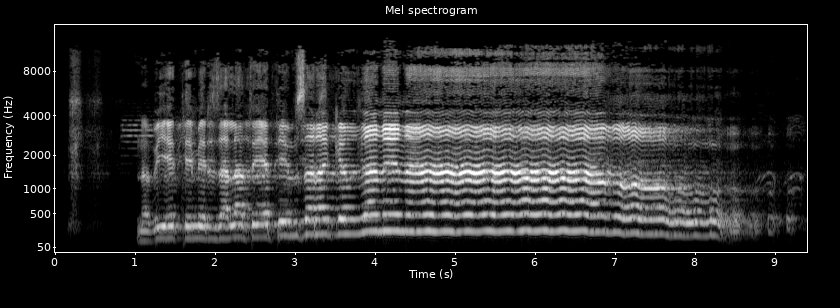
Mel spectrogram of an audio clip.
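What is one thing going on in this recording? A man chants in a long, wavering sung tone through a microphone and loudspeakers.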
